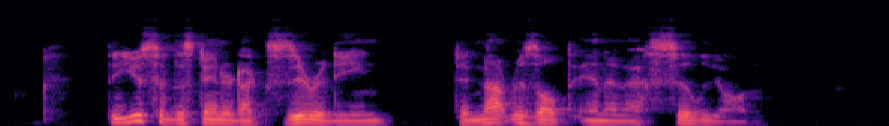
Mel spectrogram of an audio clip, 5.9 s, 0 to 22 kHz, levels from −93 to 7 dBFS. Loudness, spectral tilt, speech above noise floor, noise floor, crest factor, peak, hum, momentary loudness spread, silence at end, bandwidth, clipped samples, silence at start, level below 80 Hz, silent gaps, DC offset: -30 LUFS; -6 dB/octave; 28 dB; -57 dBFS; 20 dB; -12 dBFS; none; 13 LU; 0.95 s; 9 kHz; under 0.1%; 0.3 s; -64 dBFS; 0.59-0.63 s; under 0.1%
